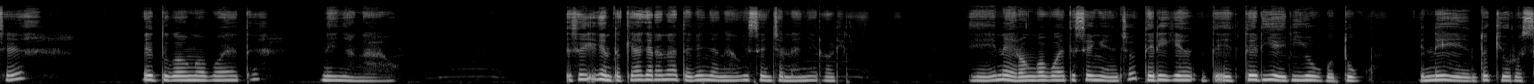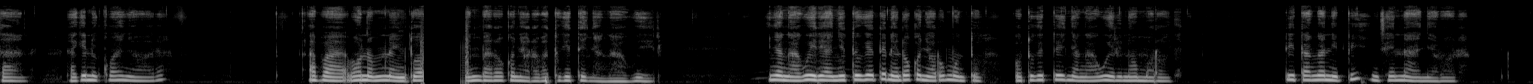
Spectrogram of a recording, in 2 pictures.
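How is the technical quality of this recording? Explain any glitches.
There's one real glitch in this speech recording: a cable pulled and plugged in at 19.55 to 20.02 s. A pop cuts the sound to near silence for about 0.42 s, then a 52 ms burst of 60 Hz mains buzz as the plug's tip touches first, and another pop when the signal reconnects.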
